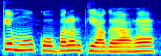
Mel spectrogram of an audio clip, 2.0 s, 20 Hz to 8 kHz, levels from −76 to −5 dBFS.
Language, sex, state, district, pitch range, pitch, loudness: Hindi, male, Uttar Pradesh, Shamli, 205-240 Hz, 220 Hz, -13 LUFS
